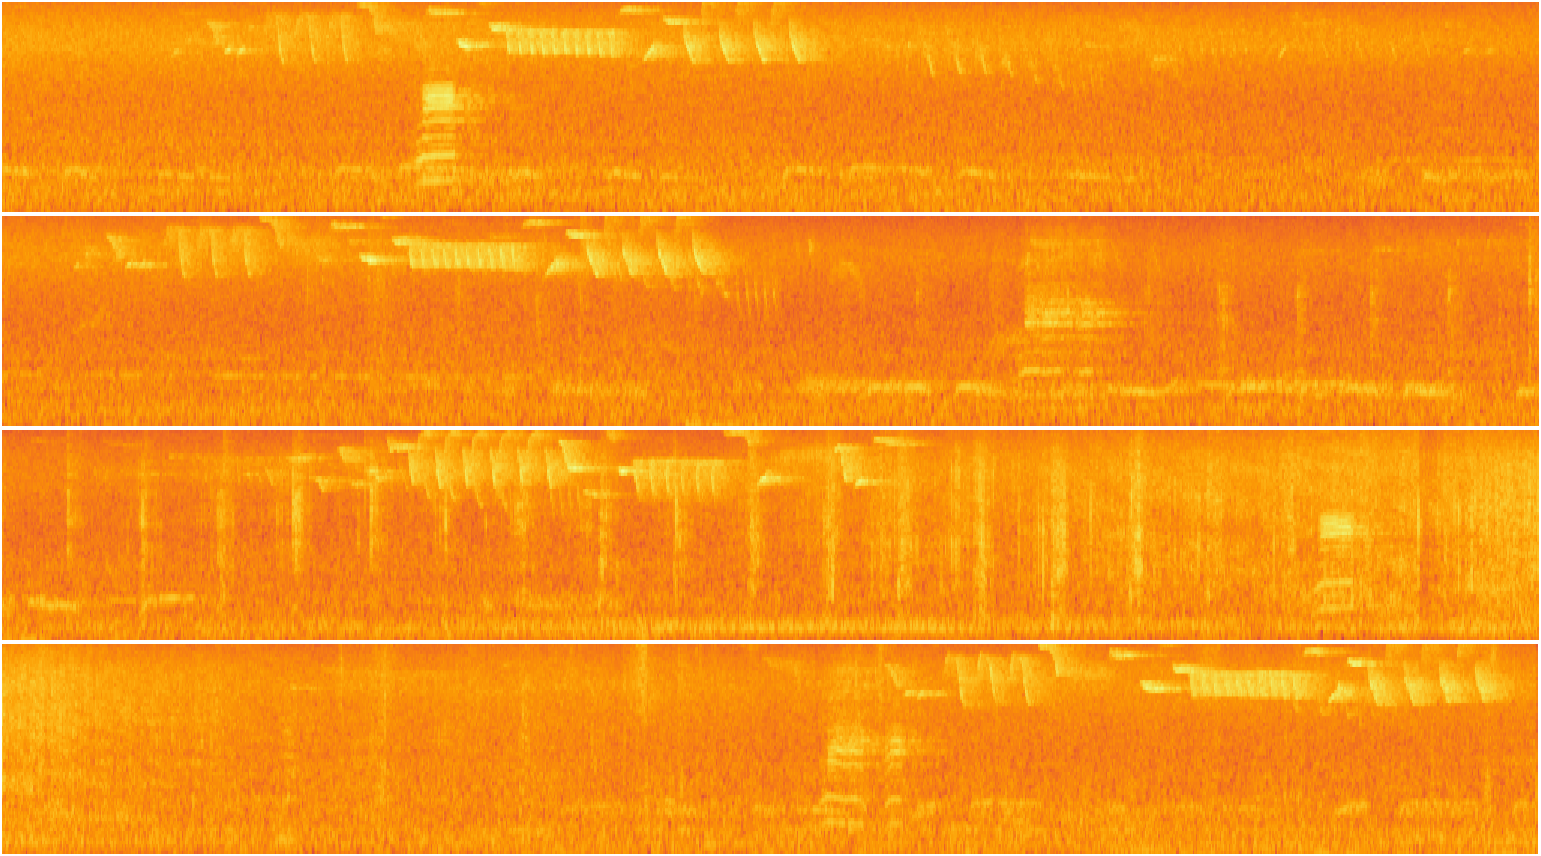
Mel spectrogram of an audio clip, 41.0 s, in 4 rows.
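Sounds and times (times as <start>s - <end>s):
high bright bird calls: 0.0s - 27.6s, 29.1s - 40.9s
water wash along the river in Odense: 26.6s - 36.6s.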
